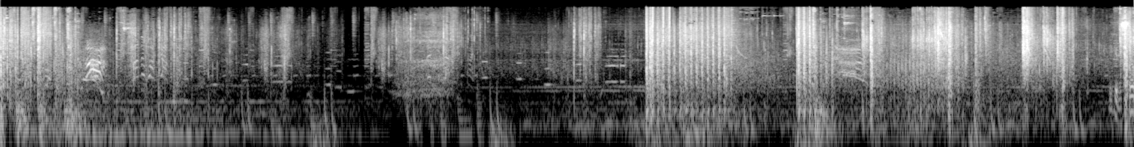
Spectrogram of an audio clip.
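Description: Gunfire in the Warzone video game with an AUG build: repeated bursts of rapid automatic shots and single cracks, loud and close, with a player talking over them.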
